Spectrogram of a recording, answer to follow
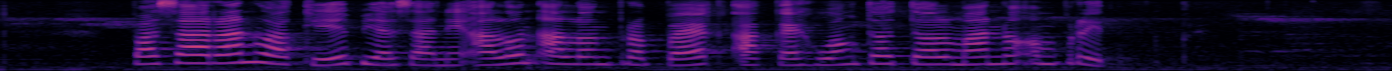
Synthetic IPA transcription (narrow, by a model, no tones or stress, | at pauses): pasaɾanwaɡ̥e̤b̥i̤asaneʔalʊnʔalʊnpɾəpɛka̰kɛɦwɔŋd̪̥ɔ̤d̪̥ɔ̤lmanoʔəmpɾɪt̪̚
